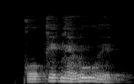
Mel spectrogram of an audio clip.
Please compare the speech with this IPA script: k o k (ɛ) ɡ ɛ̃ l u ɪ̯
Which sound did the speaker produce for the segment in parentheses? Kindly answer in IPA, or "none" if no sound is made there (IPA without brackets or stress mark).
e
